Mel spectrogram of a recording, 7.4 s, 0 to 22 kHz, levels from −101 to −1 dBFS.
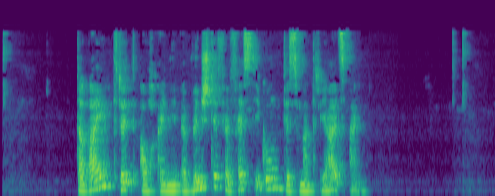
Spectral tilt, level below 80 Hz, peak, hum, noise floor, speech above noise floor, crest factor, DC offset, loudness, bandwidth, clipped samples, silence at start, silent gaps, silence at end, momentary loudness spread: -3.5 dB/octave; -64 dBFS; -4 dBFS; none; -78 dBFS; 55 dB; 22 dB; under 0.1%; -22 LUFS; 11.5 kHz; under 0.1%; 0.05 s; none; 0.45 s; 18 LU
